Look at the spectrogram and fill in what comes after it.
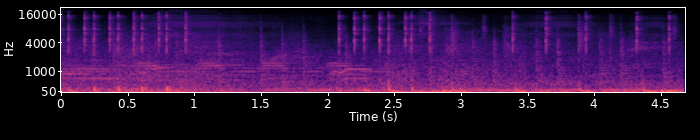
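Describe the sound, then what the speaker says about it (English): A computer mouse clicks rapidly and repeatedly during play of Diablo 2 Lord of Destruction, a faint, dense run of sharp ticks with a steady heater hum beneath and no clear talking. "And for the loud mouse clicking too."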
